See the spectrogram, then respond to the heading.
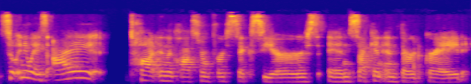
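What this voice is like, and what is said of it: Congested, sick-sounding voice. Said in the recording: “I have been sick for the past week. And so I'm all, you have the nose and the, so I'm sorry that my voice sounds like”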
